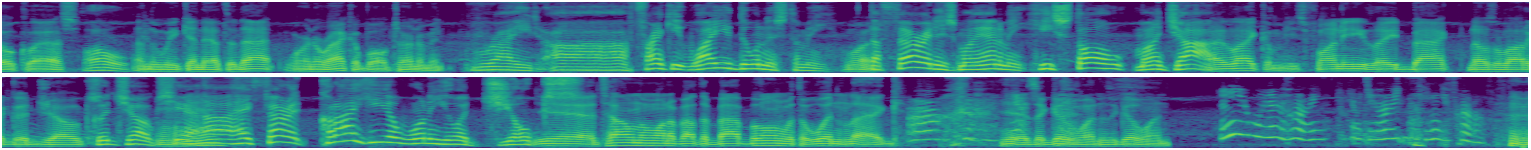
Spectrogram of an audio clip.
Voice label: Radio Commercials - Budweiser Beer

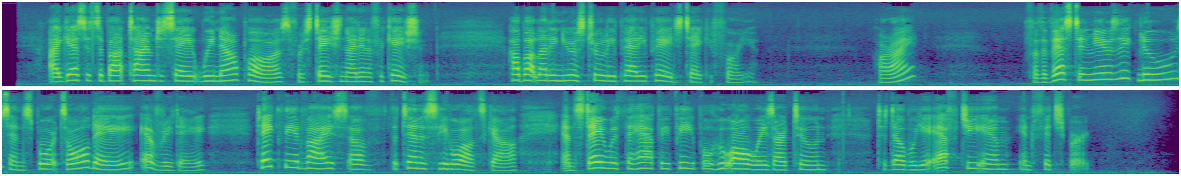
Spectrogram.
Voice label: Radio Commercials - Radio Liner Station ID; WFGM; Pittsburg

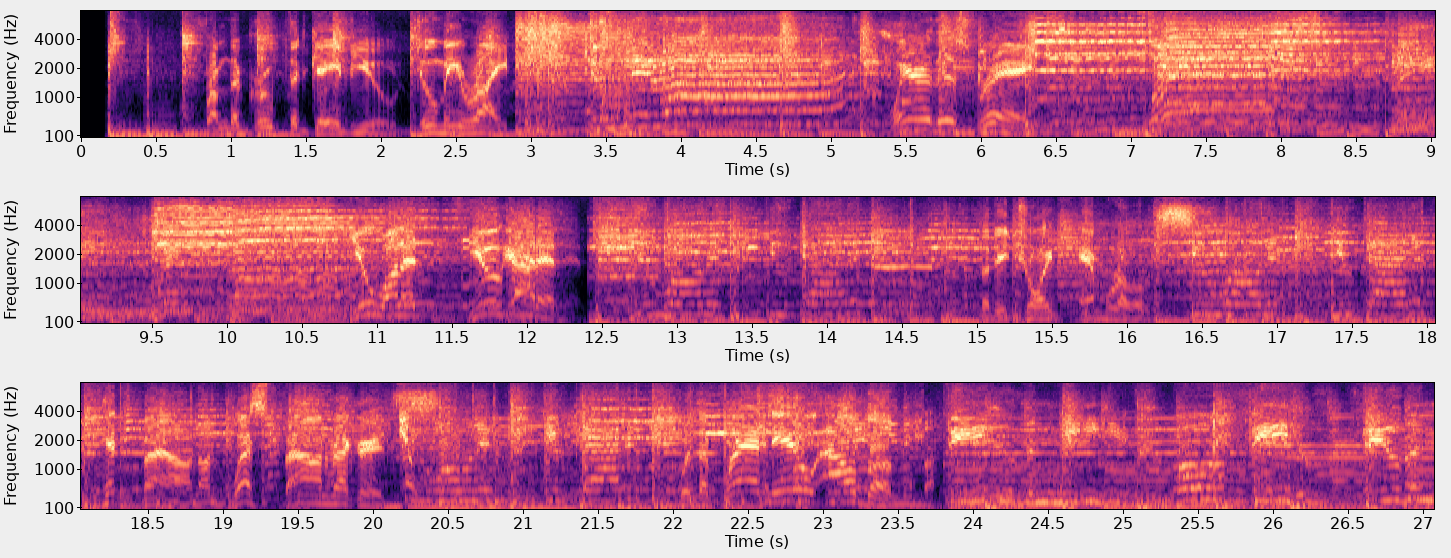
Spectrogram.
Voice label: Radio Commercials; 1972

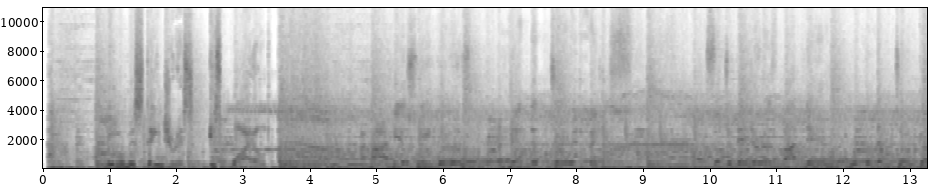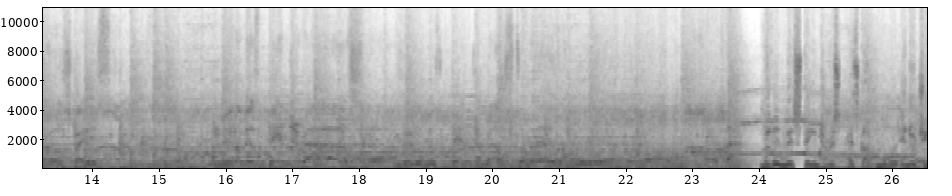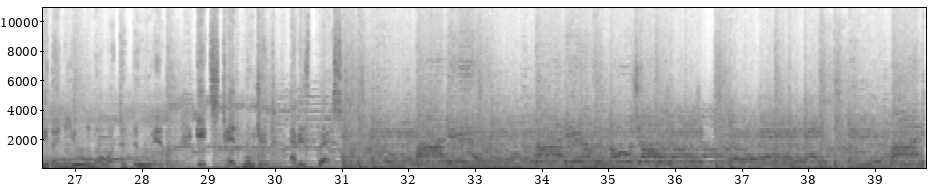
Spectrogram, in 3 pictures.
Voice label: Radio Commercials

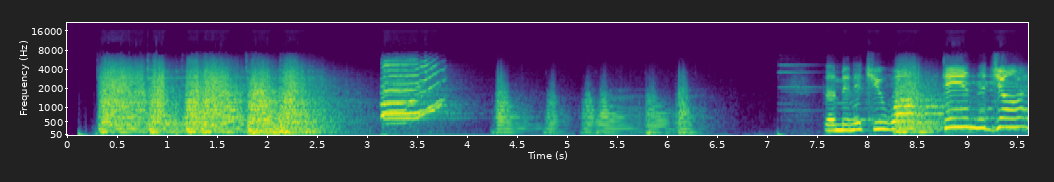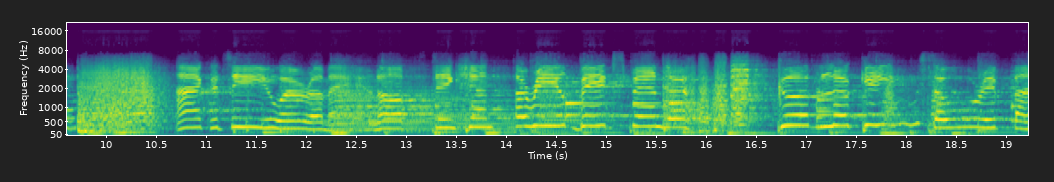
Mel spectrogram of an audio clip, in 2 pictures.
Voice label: Tv Commercials - Muriel Cigars

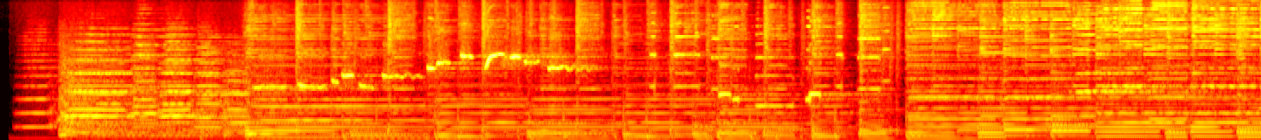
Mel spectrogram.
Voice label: TV Commercials - Old Spice cologne; The Mariner

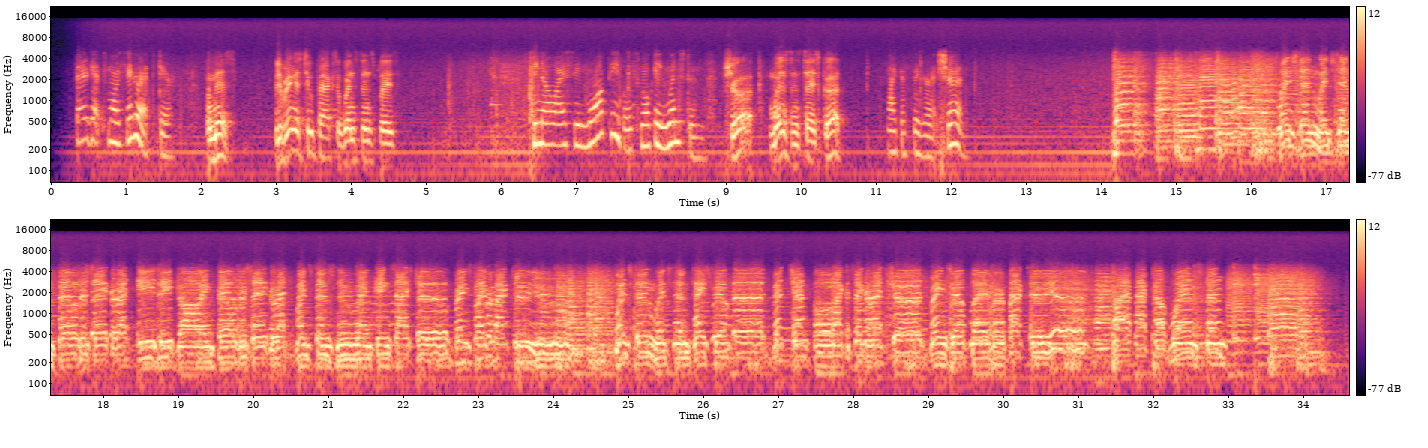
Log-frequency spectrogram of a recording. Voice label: Old Commercial; WINSTON

